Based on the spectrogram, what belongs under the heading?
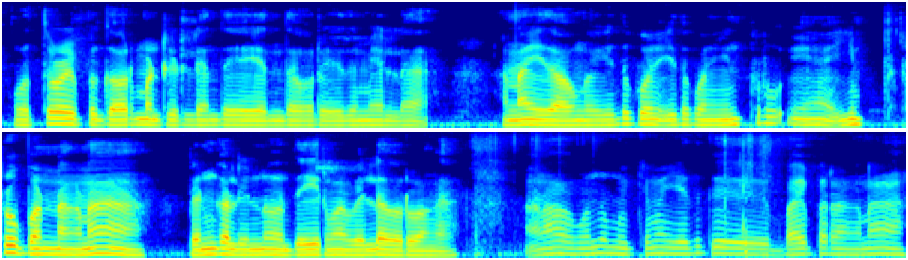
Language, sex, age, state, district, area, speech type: Tamil, male, 30-45, Tamil Nadu, Cuddalore, rural, spontaneous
